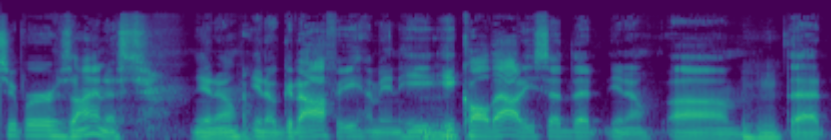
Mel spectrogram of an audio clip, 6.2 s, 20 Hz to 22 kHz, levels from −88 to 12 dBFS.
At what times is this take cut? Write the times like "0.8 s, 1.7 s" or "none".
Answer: 1.8 s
